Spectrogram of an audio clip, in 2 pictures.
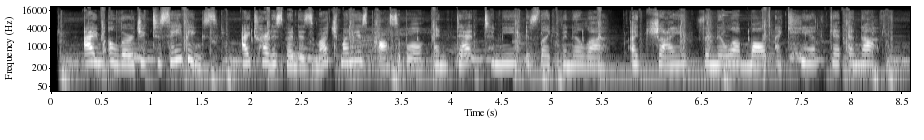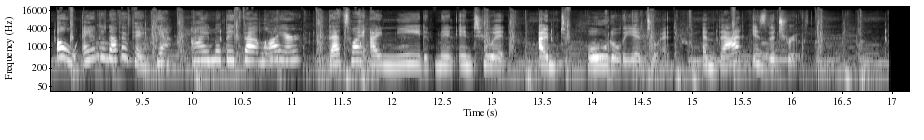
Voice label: Comedy Quirky Intuit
